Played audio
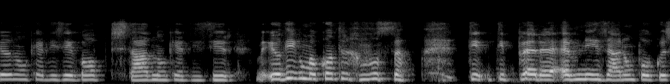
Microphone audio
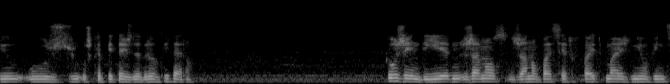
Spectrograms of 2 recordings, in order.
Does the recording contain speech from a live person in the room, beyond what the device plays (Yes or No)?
Yes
